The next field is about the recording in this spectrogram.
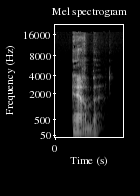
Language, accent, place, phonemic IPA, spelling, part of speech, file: French, France, Lyon, /ɛʁb/, herbes, noun, LL-Q150 (fra)-herbes.wav
- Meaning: plural of herbe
